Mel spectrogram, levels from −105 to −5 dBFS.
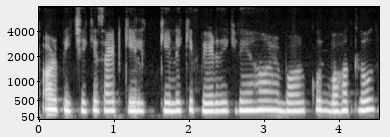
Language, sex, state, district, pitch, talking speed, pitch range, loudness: Hindi, female, Haryana, Jhajjar, 230 Hz, 185 wpm, 225-240 Hz, -13 LUFS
